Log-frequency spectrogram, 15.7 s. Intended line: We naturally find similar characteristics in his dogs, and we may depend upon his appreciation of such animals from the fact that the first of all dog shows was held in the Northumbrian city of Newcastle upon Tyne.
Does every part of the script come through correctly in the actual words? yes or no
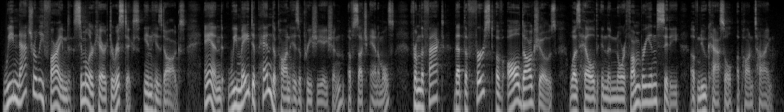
yes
